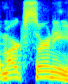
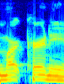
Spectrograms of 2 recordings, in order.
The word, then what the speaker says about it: Mark Cerny: but it was revealed by Mark Cerny, who I apparently was calling Mark Kearney, and I was wrong, but now I know how to pronounce it correctly.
